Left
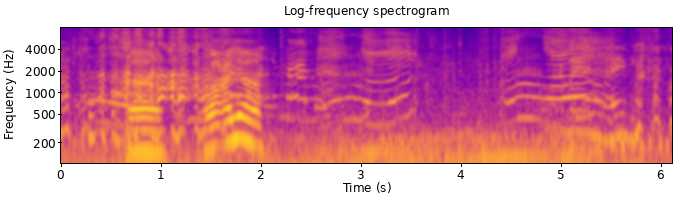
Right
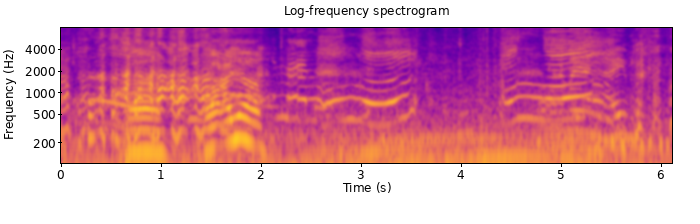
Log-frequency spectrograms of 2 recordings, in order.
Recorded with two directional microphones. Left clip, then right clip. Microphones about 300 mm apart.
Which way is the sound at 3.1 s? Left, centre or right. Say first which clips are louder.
Right 6 dB; right.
